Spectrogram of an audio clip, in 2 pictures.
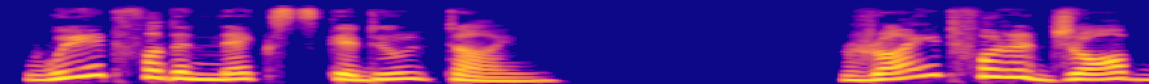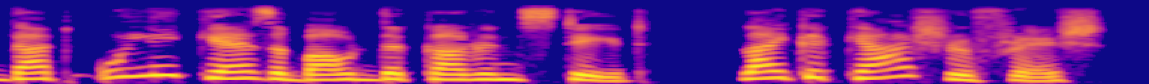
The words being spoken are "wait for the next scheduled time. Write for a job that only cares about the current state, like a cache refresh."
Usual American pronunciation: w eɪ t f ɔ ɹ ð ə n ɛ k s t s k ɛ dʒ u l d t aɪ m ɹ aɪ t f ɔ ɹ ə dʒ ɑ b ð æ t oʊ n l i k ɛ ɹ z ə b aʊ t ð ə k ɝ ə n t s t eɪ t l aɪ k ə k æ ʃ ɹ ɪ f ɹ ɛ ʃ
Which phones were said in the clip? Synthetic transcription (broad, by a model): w eɪ t f ɔ ɹ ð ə n ɛ k s t s k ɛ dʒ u l t aɪ m ɹ aɪ t f ɔ ɹ ə dʒ ɑ b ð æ t oʊ n l i k ɛ ɹ z ə b aʊ t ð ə k ɝ ə n t s t eɪ t l aɪ k ə k æ ʃ ɹ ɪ f ɹ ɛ ʃ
